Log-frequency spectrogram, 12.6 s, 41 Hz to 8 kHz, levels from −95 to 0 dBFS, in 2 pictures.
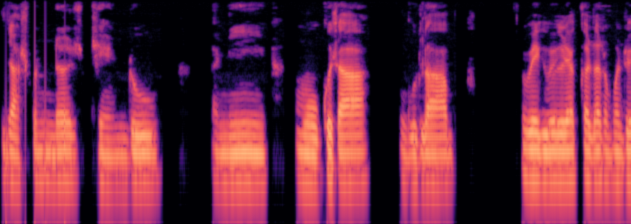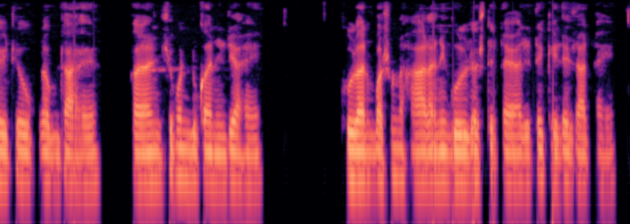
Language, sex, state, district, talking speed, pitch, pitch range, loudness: Marathi, male, Maharashtra, Nagpur, 120 wpm, 110 Hz, 105-115 Hz, -21 LUFS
